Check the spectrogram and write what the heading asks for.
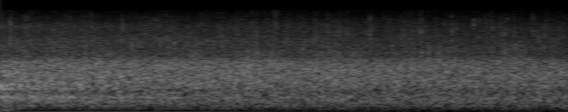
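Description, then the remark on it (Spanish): An audience applauds steadily for the Lord during a church service, a dense wash of many hands clapping at an even, sustained level with no voices standing out, holding through the whole moment. “Si va a aplaudir, hágalo fuerte para el Señor.”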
